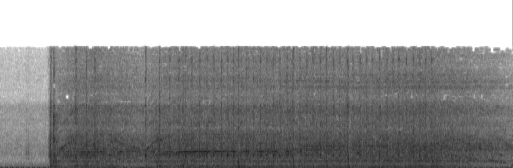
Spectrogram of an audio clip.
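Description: A Chevrolet Captiva diesel engine cranks briefly, then fires and settles into a loud, steady, clattering idle close by.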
